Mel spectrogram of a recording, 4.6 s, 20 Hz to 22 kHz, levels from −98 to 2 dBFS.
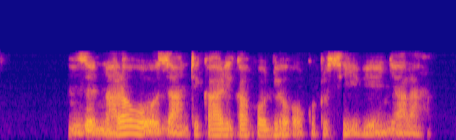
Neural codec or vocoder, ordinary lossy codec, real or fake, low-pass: vocoder, 22.05 kHz, 80 mel bands, HiFi-GAN; AAC, 48 kbps; fake; 5.4 kHz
